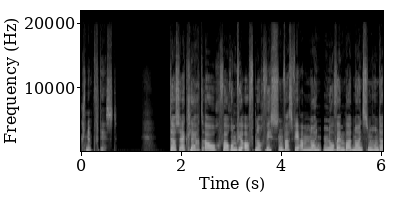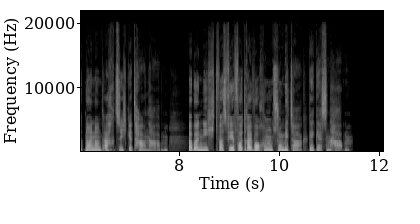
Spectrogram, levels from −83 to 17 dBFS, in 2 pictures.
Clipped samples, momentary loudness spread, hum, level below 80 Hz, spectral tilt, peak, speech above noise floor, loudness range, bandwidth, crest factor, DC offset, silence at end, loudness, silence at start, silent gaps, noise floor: under 0.1%; 12 LU; none; -56 dBFS; -4 dB/octave; -4 dBFS; 64 dB; 2 LU; over 20 kHz; 20 dB; under 0.1%; 0.7 s; -23 LUFS; 0 s; none; -87 dBFS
